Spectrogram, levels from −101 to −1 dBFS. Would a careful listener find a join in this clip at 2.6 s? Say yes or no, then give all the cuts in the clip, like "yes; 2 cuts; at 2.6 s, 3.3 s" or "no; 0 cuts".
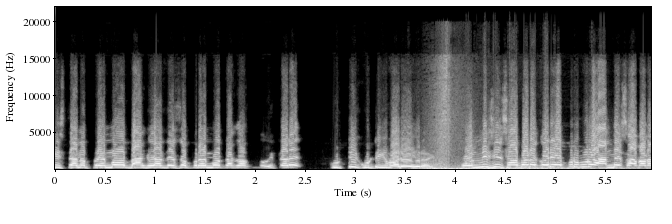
no; 1 cut; at 3.9 s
